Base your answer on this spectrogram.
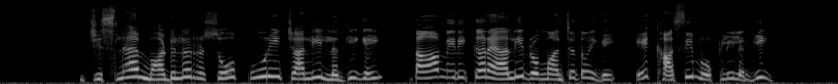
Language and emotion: Dogri, happy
